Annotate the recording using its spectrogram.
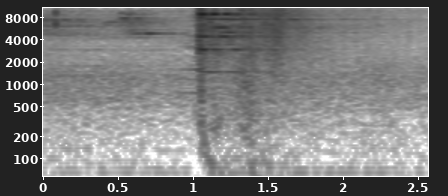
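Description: A heavy thud sounds as a warrior lands on snow.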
